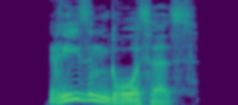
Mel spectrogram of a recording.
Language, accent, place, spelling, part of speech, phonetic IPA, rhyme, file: German, Germany, Berlin, riesengroßes, adjective, [ˈʁiːzn̩ˈɡʁoːsəs], -oːsəs, De-riesengroßes.ogg
- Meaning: strong/mixed nominative/accusative neuter singular of riesengroß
